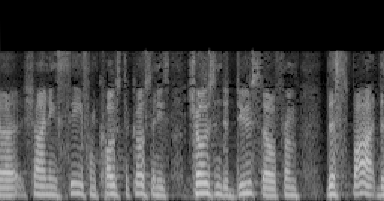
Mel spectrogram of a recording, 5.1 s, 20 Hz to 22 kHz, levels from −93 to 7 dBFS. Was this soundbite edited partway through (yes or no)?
no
